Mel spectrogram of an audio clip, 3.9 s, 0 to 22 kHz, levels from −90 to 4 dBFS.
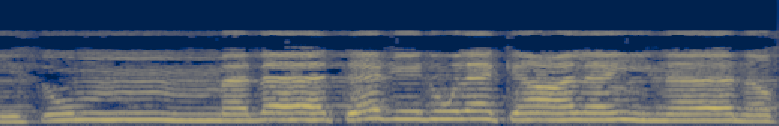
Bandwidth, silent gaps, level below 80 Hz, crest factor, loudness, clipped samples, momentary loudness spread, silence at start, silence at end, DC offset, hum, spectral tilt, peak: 8 kHz; none; -66 dBFS; 16 dB; -22 LUFS; under 0.1%; 5 LU; 0 s; 0 s; under 0.1%; none; -3 dB/octave; -6 dBFS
